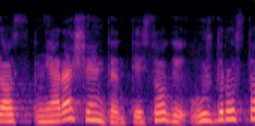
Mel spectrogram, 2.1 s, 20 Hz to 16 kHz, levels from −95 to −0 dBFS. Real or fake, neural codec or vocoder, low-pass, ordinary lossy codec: real; none; 9.9 kHz; Opus, 24 kbps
